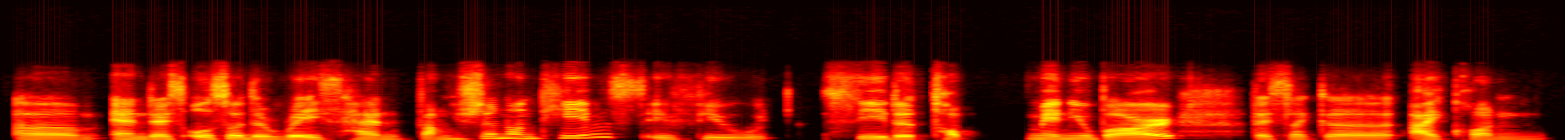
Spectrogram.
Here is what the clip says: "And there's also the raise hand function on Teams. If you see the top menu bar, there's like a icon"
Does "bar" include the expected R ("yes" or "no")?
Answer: yes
